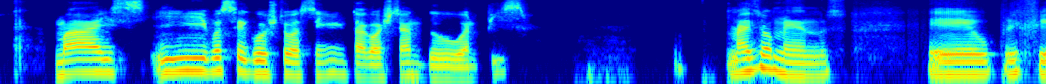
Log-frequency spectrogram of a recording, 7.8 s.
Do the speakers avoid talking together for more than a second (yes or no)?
yes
